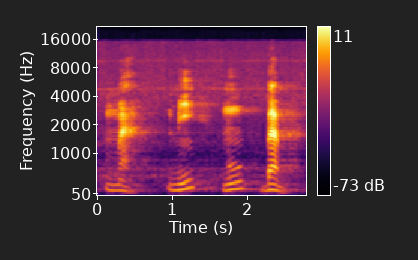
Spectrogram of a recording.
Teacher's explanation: Huruf mim dikeluarkan dari dua bibir, yaitu diucapkan dengan merapatkan kedua bibir.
